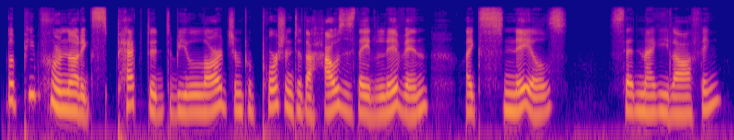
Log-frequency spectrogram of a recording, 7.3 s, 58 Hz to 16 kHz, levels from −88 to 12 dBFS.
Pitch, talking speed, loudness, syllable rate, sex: 195 Hz, 170 wpm, -19 LUFS, 4.8 syllables/s, female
